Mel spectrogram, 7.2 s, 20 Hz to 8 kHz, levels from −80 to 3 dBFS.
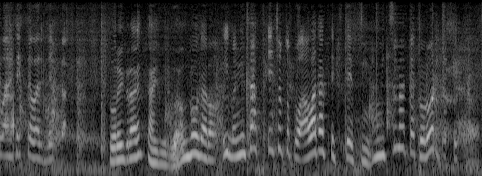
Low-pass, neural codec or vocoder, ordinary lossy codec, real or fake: none; codec, 16 kHz, 0.8 kbps, ZipCodec; none; fake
